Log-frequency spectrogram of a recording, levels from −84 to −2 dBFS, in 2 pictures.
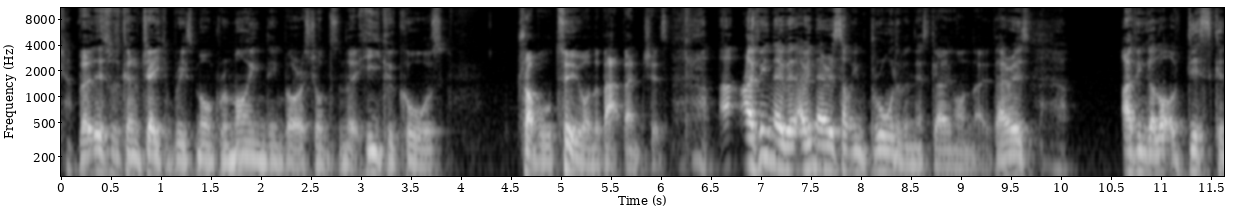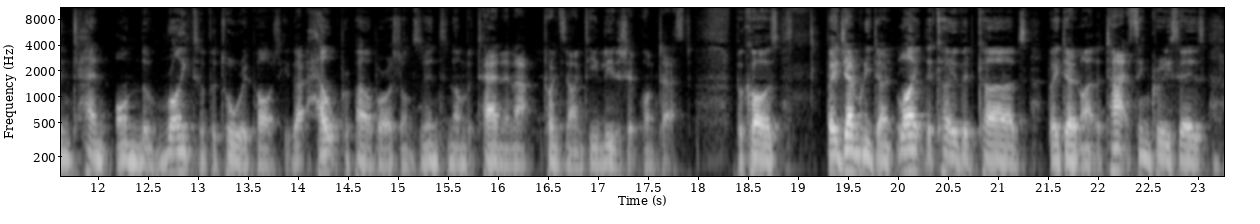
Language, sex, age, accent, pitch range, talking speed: English, male, 30-49, British, 85-105 Hz, 195 wpm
